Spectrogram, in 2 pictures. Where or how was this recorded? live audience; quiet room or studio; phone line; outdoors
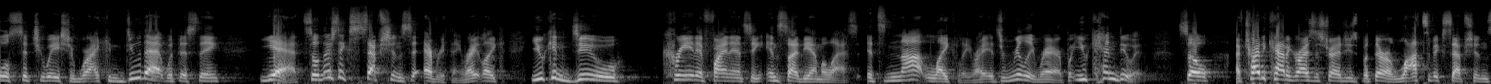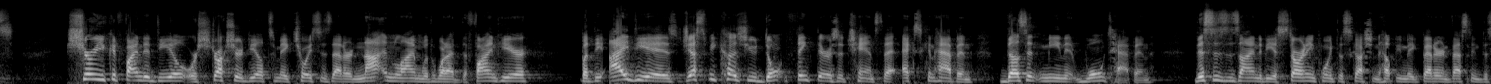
live audience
